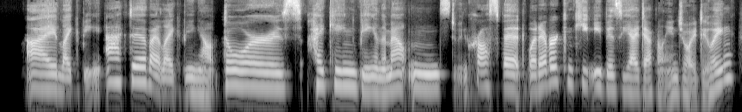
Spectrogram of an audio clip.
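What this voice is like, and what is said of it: Mild Canadian accent. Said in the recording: “I was born and raised in Canada. And so you will hear my sorry and other portions of that accent come through. I kind of call myself a Camerican”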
